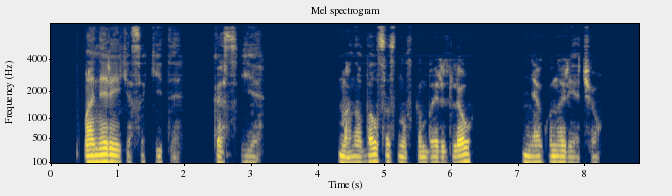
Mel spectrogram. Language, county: Lithuanian, Šiauliai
